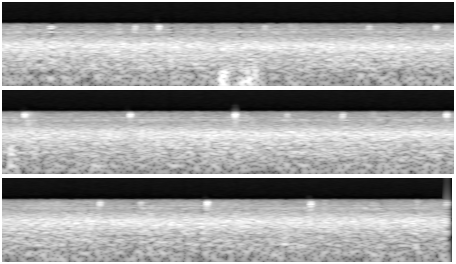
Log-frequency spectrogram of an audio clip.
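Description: Steady background hiss with faint, irregular ticks about every half second and one soft low knock about two seconds in.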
